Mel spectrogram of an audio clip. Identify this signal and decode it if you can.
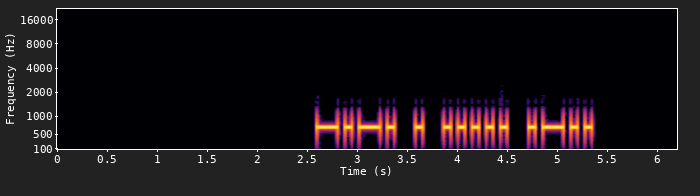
Morse code, heard as a keyed tone, about 17 wpm, 700 Hz. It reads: CE5L
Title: DXCC-100 Call Signs - 4 Characters - Repeated 3x - 17wpm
